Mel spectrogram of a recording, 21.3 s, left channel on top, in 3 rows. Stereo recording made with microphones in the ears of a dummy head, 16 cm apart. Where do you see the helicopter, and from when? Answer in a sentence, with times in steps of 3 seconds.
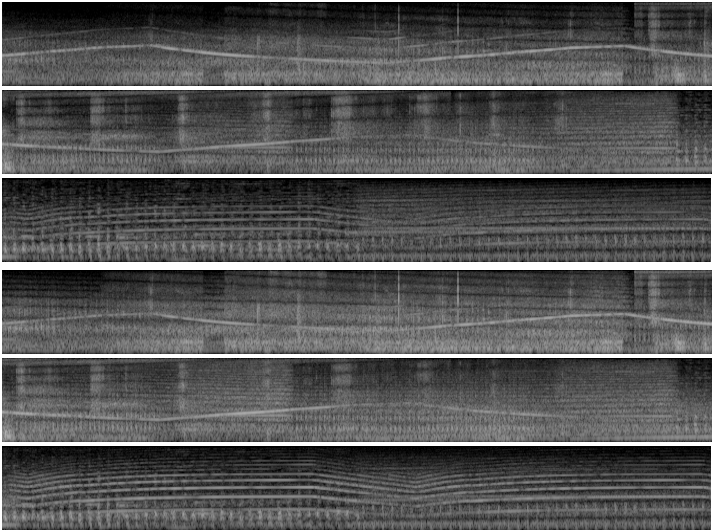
You can hear the helicopter on the right from 0 s, in the centre from 12 s and on the left from 15 s.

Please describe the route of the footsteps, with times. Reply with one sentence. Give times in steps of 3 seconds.
You can hear the footsteps on the right from 0 s, in the centre from 6 s, on the left from 9 s and not at all from 15 s.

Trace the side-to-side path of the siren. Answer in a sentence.
You can hear the siren move to the right.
